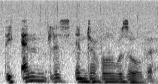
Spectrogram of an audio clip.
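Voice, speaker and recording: An actor narrating a 1940s radio thriller as a solemn, measured storyteller building suspense. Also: male voice, lowish voice, very animated, a bit bright, slight background noise, rough recording. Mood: ominous. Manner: measured, grave, dramatic. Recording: old radio recording with music behind.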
